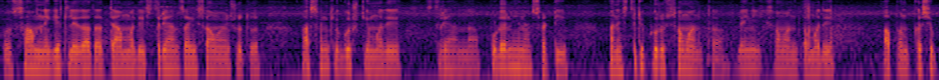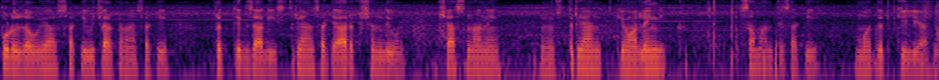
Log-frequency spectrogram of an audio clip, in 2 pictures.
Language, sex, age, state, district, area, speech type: Marathi, male, 18-30, Maharashtra, Osmanabad, rural, spontaneous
